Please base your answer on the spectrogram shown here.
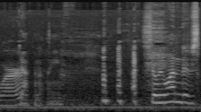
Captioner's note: laughs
